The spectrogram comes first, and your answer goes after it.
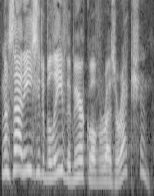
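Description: A man preaching an Easter sermon as pastor, impassioned, swinging from loud emphasis to hushed near-whispers. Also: high-pitched, very animated, racing. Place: church sanctuary. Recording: long reverb of a church hall.

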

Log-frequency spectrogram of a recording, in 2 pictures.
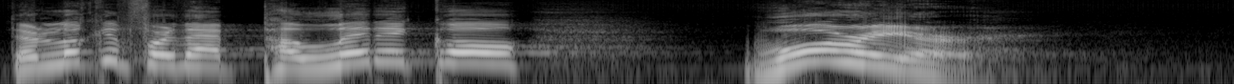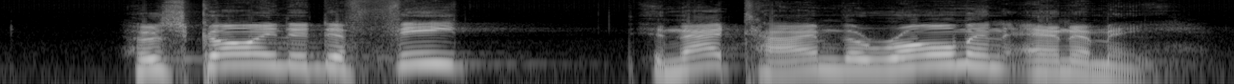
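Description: A man's voice: very high-pitched, big pitch swings, a little slow, long pauses, fairly bright tone. A man preaching an expository sermon, stretching key words for emphasis and putting rhetorical questions to his listeners. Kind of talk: expository sermon with scripture reading. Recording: long hall reverb.

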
